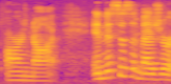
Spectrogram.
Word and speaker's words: R naught: It looks written out like R0, but it's pronounced R naught.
